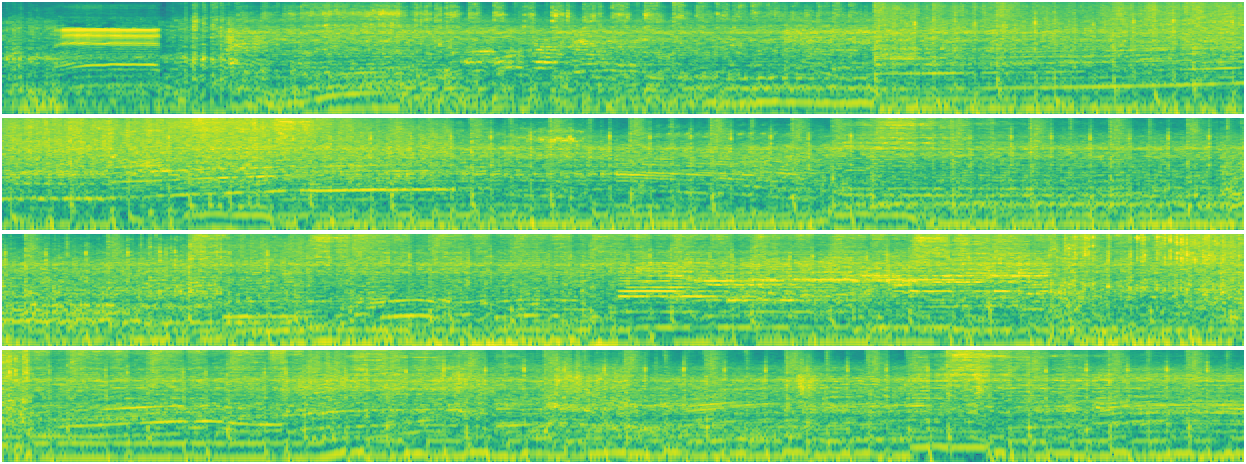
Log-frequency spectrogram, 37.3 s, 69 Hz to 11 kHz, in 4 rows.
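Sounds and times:
drag racing car engines roaring at a drag racing event in Sydney: 0.0 - 37.2.

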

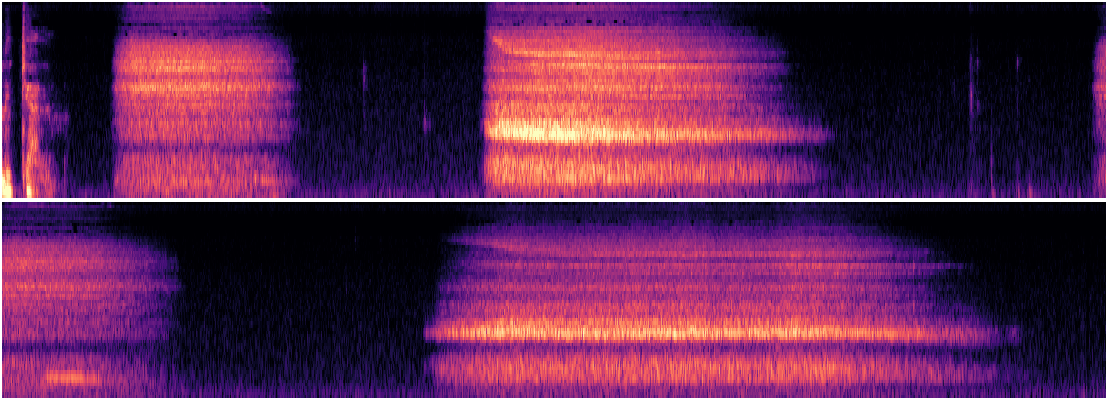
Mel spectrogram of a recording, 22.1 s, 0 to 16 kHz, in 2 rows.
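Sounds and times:
speech: 0.0 - 0.5, 1.1 - 1.6
deep breaths in through the nose and out through the mouth: 1.1 - 3.0, 4.8 - 8.3, 10.9 - 12.9, 15.3 - 21.3.

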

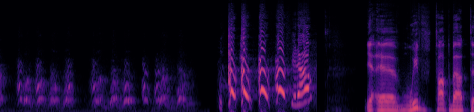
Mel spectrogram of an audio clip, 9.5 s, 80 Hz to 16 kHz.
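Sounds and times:
hounds baying: 0.0 - 5.8
speech: 7.3 - 9.4.

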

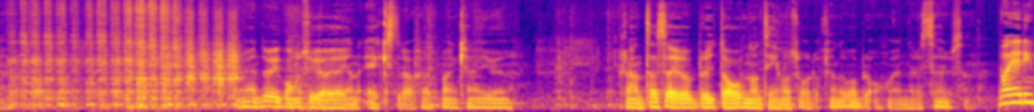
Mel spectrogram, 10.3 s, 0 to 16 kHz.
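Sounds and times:
small saw cutting gingerbread pieces to size: 0.0 - 2.5
speech: 2.4 - 5.2, 6.2 - 10.3.

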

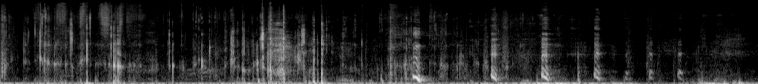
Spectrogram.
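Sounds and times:
dog crunching a hard dog biscuit: 0.0 - 5.8.

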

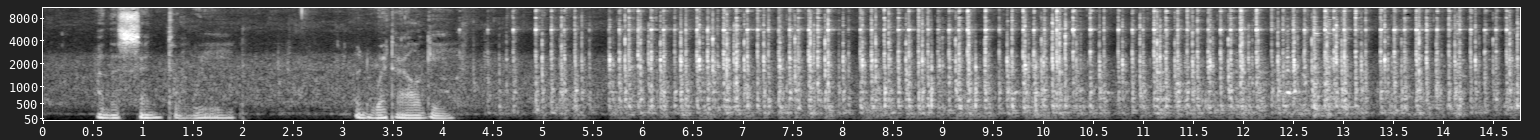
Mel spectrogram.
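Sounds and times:
speech: 0.7 - 2.1, 3.1 - 4.2
well-greased ratchets on canal lock gate winding gear rattling: 4.2 - 14.7.

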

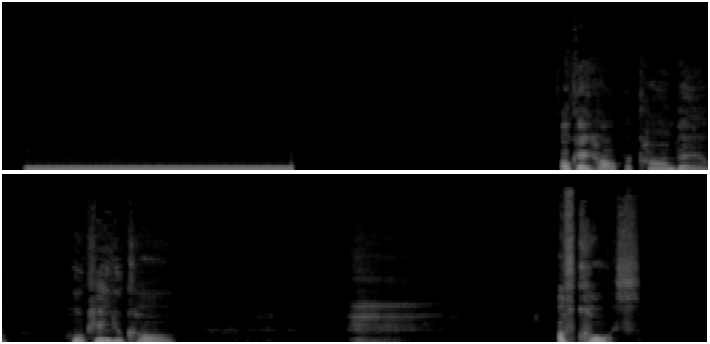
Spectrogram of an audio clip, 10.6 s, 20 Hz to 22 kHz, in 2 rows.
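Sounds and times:
electronic phone ringback tone: 0.2 - 2.2
speech: 4.2 - 6.6, 7.9 - 8.2, 9.5 - 10.1.

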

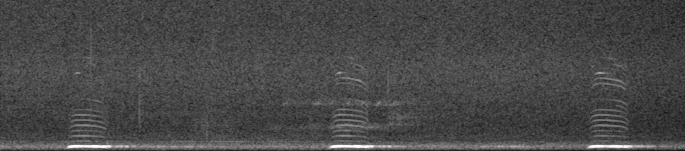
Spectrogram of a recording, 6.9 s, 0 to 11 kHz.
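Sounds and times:
long-eared owl hooting: 0.7 - 1.3, 3.3 - 4.1, 5.9 - 6.6.

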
